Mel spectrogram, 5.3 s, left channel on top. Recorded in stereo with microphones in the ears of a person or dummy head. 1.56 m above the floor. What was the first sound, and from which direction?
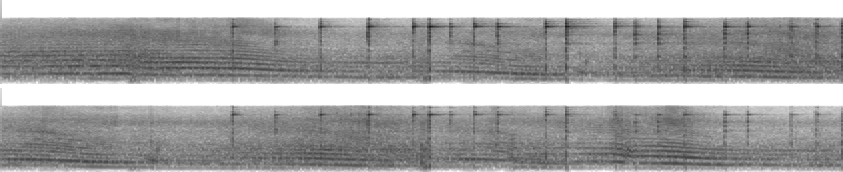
A bicycle bell, 5° left (ahead or behind).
